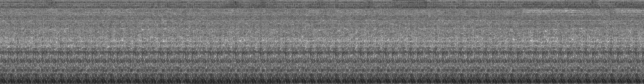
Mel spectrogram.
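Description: Steady low mechanical hum with rapid regular pulsing, about four beats a second, from a nebulizer compressor running continuously.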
